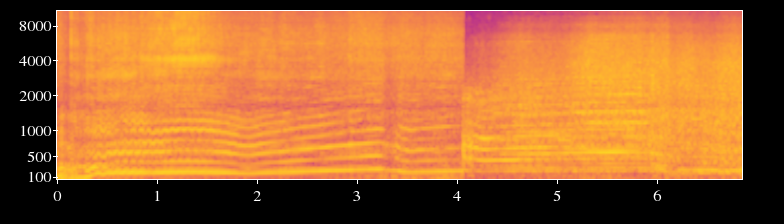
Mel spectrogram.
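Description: A rally car engine roars loudly and revs up and down through gear changes.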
